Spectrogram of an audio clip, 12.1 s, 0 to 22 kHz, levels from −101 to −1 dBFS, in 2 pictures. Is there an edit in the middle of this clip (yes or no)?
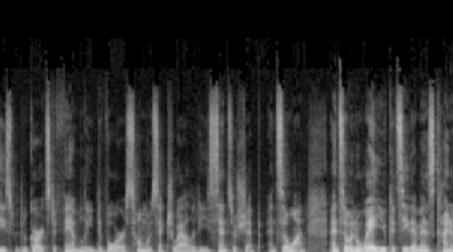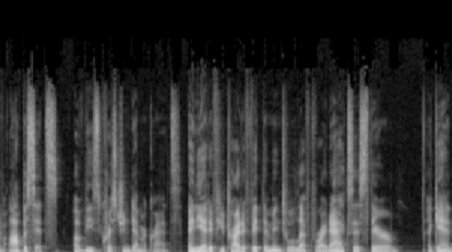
yes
